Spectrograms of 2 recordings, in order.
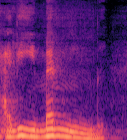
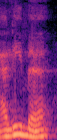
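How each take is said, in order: First: The word ends in a short a and n. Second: The word ends in a lengthened a vowel. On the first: The reciter continues without stopping. The speaker calls it wrong. "we don't say aliman" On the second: The reciter stops at the end of the verse. The speaker calls it right. "we say alima"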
